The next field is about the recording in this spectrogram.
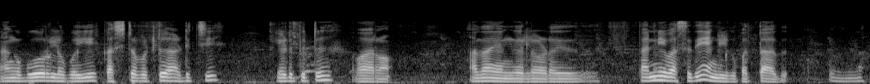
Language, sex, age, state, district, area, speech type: Tamil, female, 60+, Tamil Nadu, Perambalur, rural, spontaneous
